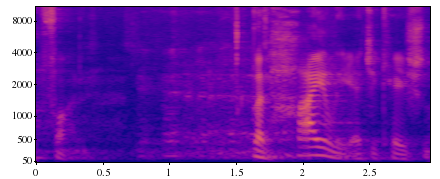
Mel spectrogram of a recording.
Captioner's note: attendees laughing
